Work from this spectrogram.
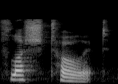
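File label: "flush toilet", English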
